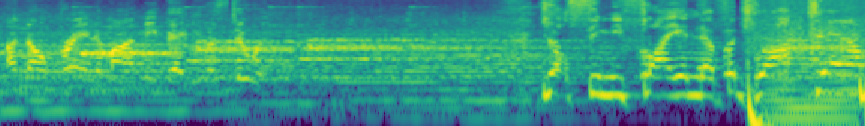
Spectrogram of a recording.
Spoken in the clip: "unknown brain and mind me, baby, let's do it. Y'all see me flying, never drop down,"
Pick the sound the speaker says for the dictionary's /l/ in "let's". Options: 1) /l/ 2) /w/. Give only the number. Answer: 2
